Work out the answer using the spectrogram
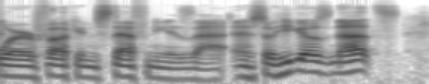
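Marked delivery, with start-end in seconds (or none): none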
